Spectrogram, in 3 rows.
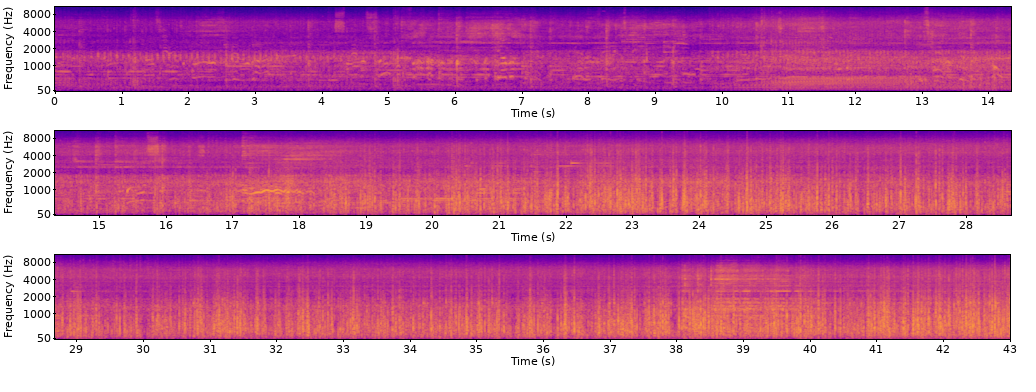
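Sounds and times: motorcycle road noise: 0.0 - 43.0
wind rushing over microphone: 12.5 - 43.0.

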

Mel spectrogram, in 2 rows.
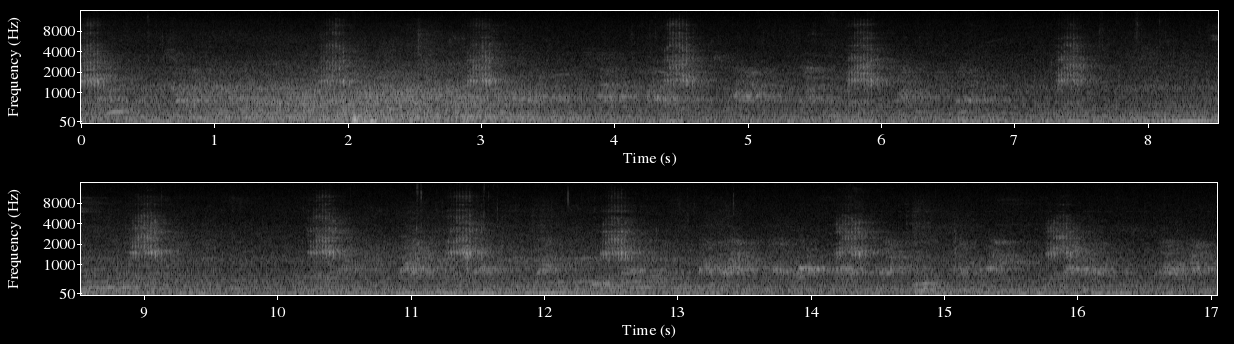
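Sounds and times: toucan hoarse croaks: 1.7 - 3.4, 4.3 - 4.8, 5.8 - 6.2, 7.3 - 7.7, 8.9 - 9.4, 10.2 - 11.7, 12.3 - 12.9, 14.1 - 14.7.

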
